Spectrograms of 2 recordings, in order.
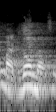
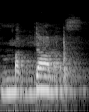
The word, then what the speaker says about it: McDonald's: Nike es Nike verdad no se dice McDonald es McDonald's verdad Ella salió así en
